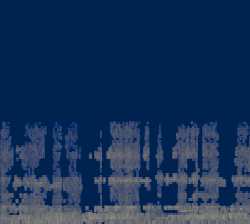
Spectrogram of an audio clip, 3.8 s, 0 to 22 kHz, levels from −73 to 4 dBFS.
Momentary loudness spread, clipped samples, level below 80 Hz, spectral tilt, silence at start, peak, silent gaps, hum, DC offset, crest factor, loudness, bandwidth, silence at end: 4 LU; under 0.1%; -76 dBFS; -1 dB/octave; 0 s; -16 dBFS; none; none; under 0.1%; 14 dB; -30 LUFS; 10.5 kHz; 0 s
